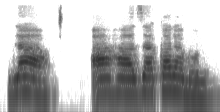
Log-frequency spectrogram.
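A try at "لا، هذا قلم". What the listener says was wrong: ला हाजा कलमुन, विदाउट हमजा, बगैर हमजा के।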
